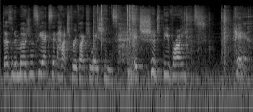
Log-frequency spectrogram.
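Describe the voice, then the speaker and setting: A woman's voice: high-pitched, moderate pace, background noise, lightly acted. A woman playing a flustered, articulate starship technician in a video game, fussy and precise in manner. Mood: explaining. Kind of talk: cinematic video game acting.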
